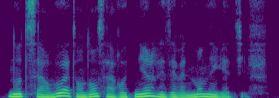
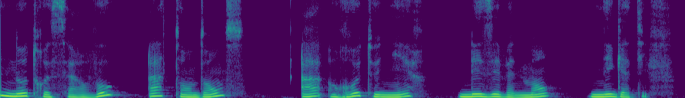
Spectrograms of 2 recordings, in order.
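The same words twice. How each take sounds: First: It is said fast. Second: It is said at a normal pace.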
